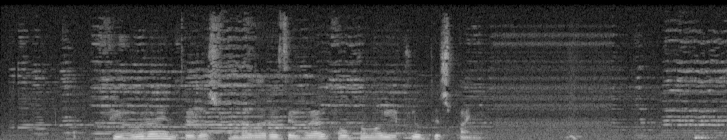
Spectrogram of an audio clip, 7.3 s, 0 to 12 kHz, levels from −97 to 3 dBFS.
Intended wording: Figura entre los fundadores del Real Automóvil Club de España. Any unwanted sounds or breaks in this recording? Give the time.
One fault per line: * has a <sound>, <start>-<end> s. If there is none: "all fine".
* has a whoosh, 5.6-5.9 s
